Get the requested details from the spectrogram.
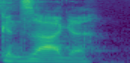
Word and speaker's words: Gonzaga: Matt says it's pronounced Gonzaga. He just spelled it. – Got it. Yeah. Perfect. So it's Gonzaga. Final answer there.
